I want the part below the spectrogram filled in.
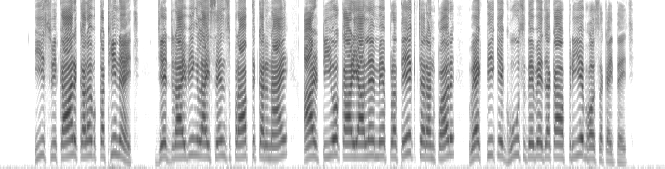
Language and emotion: Maithili, disgusted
